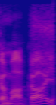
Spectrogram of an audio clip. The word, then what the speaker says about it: Scamacca: Scamacca, yeah.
